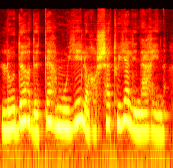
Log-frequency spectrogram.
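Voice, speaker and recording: Female audiobook narrator; even, measured storytelling. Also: medium pitch. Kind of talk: scripted narration.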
